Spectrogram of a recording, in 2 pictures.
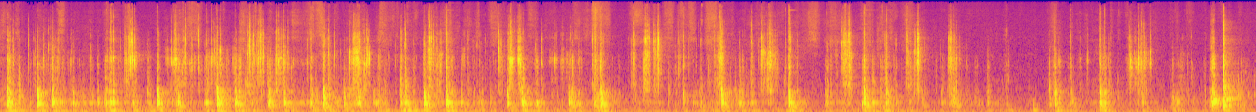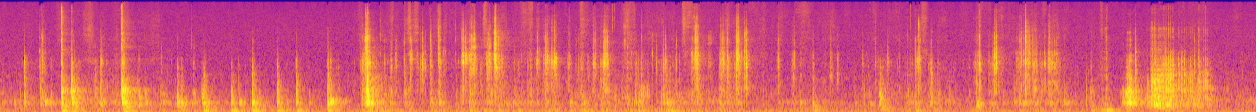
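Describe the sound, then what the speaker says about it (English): Mounting screws being driven into a gas furnace draft inducer motor, giving a steady run of dense mechanical ratcheting clicks and metallic tool scrapes, close and fairly loud, with no voices throughout. "Screwing the mounting"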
